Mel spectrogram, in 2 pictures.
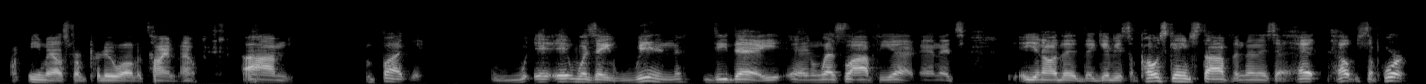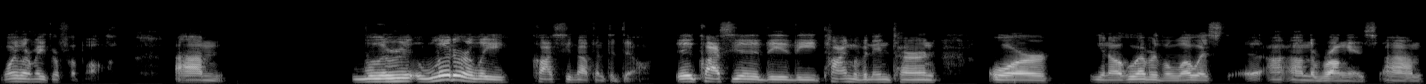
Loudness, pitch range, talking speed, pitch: -25 LUFS, 105-130 Hz, 135 wpm, 115 Hz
